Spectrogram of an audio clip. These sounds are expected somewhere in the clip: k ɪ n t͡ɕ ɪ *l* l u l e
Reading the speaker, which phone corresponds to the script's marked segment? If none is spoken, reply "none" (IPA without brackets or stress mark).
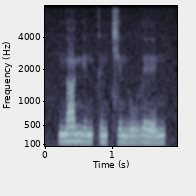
n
